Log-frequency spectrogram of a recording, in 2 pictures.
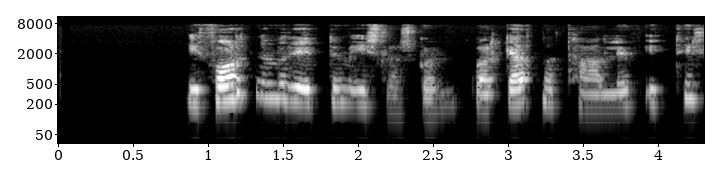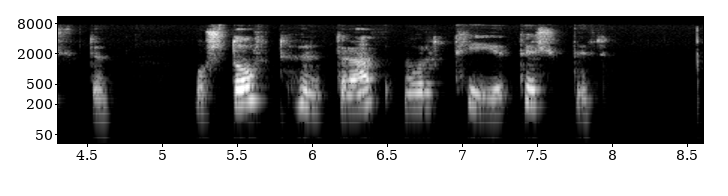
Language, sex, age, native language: Icelandic, female, 50-59, Icelandic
